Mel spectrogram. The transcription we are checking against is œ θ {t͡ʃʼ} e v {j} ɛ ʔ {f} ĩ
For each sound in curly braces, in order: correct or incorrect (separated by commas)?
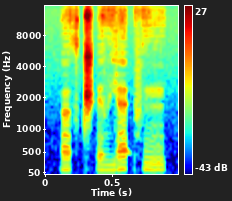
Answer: correct, correct, correct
